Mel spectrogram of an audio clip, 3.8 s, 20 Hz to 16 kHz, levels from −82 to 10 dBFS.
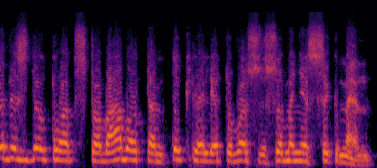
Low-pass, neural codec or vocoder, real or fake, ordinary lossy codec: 14.4 kHz; none; real; Opus, 16 kbps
